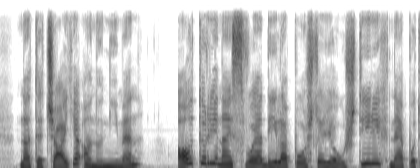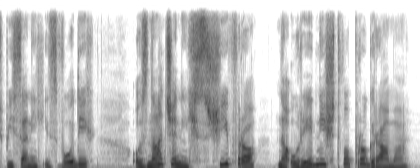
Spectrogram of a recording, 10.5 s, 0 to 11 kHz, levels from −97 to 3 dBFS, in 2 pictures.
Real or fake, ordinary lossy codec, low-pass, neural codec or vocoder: real; none; 9.9 kHz; none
